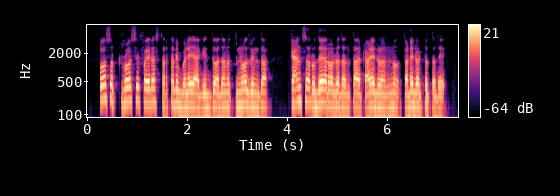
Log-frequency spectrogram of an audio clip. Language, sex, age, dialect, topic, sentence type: Kannada, male, 36-40, Mysore Kannada, agriculture, statement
